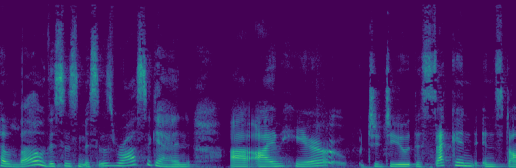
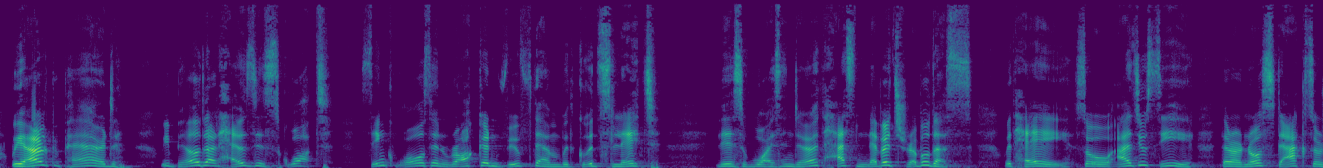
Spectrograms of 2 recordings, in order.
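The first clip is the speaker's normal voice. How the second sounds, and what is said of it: Deliberately bad Irish accent. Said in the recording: “Poems in Terrible Accents... it is going to be an Irish accent”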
